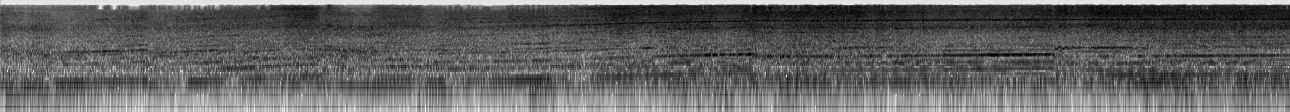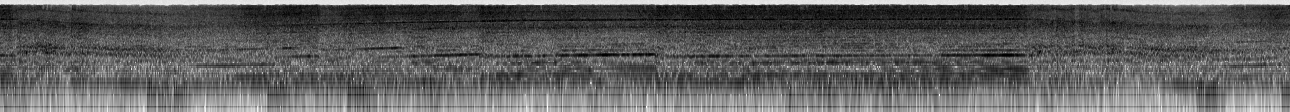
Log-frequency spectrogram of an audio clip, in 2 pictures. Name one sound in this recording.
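A racing car engine whines loudly, rising in pitch through each gear and dropping as it slows for corners.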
